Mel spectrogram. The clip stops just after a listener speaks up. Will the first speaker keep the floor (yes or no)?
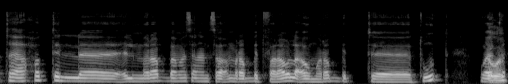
yes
